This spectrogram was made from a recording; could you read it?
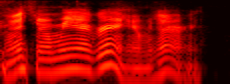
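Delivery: teasing, taunting, silly parrot-like voice. Repeating the other speaker's words to make fun of them: mocking imitation of other speaker. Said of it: "make fun of me in a voice".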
